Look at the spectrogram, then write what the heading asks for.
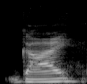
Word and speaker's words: GAI: Guy is spelled GAI, all uppercase, and the Higher Brothers,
